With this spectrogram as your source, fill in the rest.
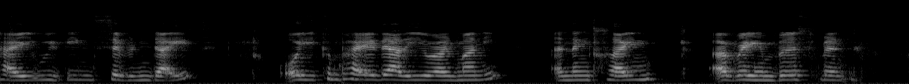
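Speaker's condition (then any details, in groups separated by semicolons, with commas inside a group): Cerebral palsy, dystonic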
